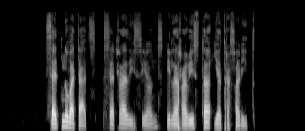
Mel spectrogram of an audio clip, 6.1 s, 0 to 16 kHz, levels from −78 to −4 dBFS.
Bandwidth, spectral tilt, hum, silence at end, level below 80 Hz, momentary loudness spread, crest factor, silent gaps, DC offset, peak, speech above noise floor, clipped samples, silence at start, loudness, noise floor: 11.5 kHz; -6 dB/octave; none; 1.2 s; -60 dBFS; 14 LU; 22 dB; none; under 0.1%; 0 dBFS; 61 dB; under 0.1%; 0.9 s; -22 LUFS; -83 dBFS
